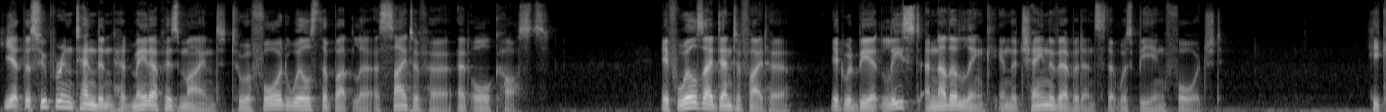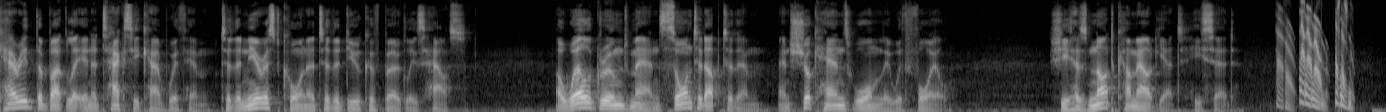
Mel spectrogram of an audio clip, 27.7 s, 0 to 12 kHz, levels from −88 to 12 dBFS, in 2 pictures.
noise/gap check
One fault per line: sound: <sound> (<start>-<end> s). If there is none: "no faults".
sound: chirp (26.6-27.4 s)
